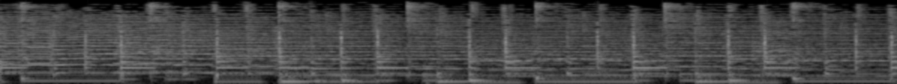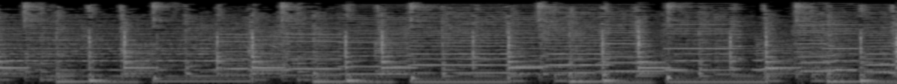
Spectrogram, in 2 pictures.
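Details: Rhythmic traditional-style music with steady drum beats and melodic instruments throughout, no animal voices standing out.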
